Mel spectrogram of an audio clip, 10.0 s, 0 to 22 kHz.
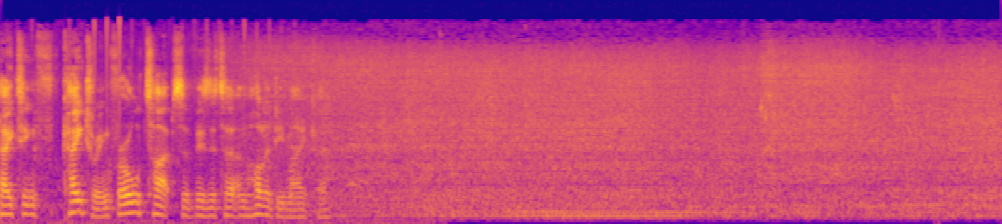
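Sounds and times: wind: 0:00.0 - 0:10.0
engine humming: 0:02.1 - 0:10.0.

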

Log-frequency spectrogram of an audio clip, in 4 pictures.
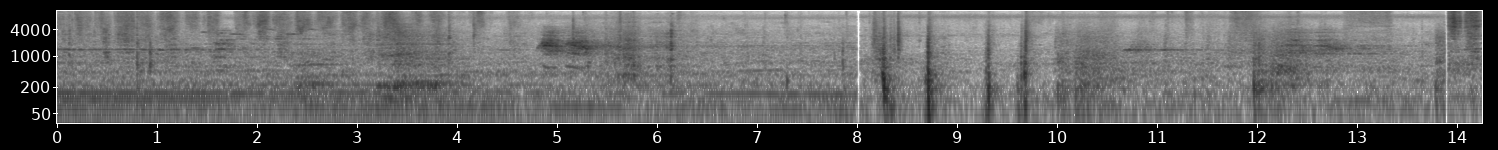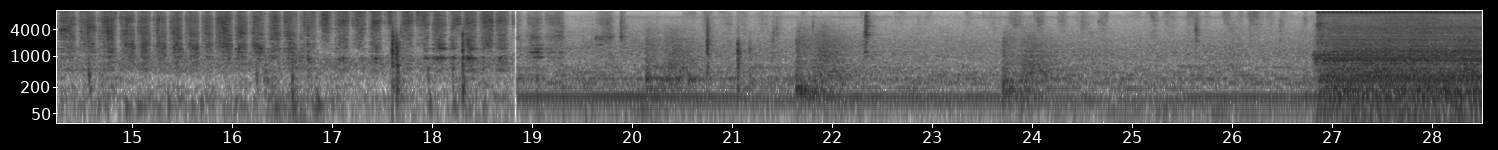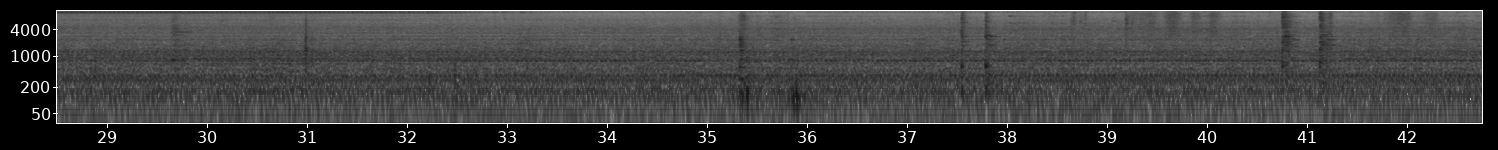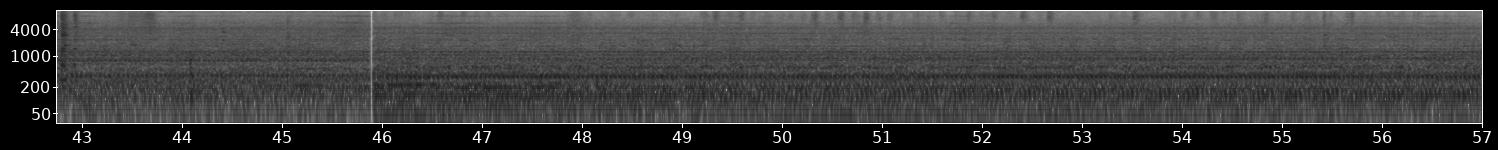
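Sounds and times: machine noise with high whine: 0:00.0 - 0:03.8, 0:26.8 - 0:57.0
rhythmic scraping strokes: 0:00.0 - 0:04.8.

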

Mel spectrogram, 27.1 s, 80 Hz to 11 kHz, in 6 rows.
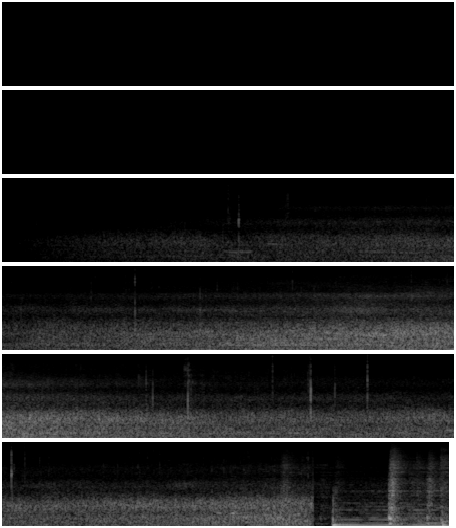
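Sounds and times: minibus tyres on wet cobbles: 0:09.1 - 0:26.0
car passing: 0:09.3 - 0:27.0.

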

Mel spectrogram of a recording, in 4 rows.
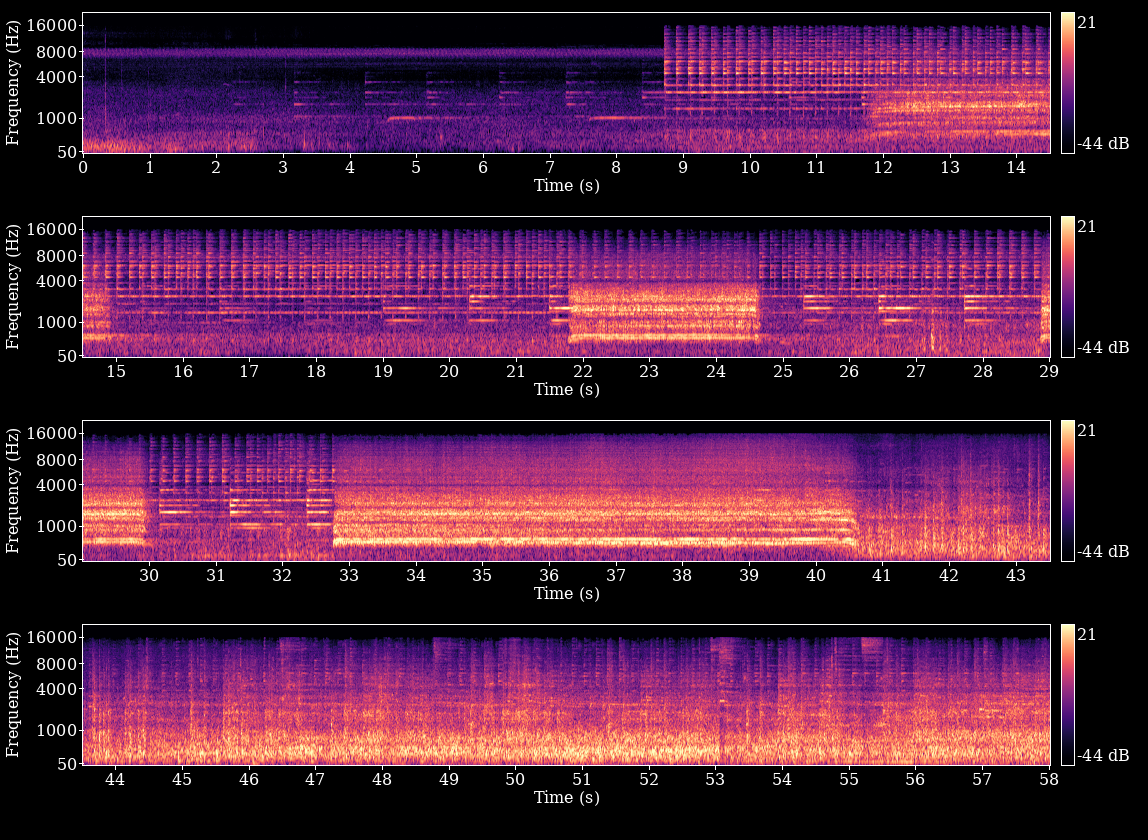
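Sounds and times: steam locomotive exhaust: 0:00.0 - 0:02.6, 0:08.2 - 0:58.0
steam whistle blasts: 0:11.7 - 0:15.2, 0:21.6 - 0:24.9, 0:28.8 - 0:30.2, 0:32.8 - 0:40.8.

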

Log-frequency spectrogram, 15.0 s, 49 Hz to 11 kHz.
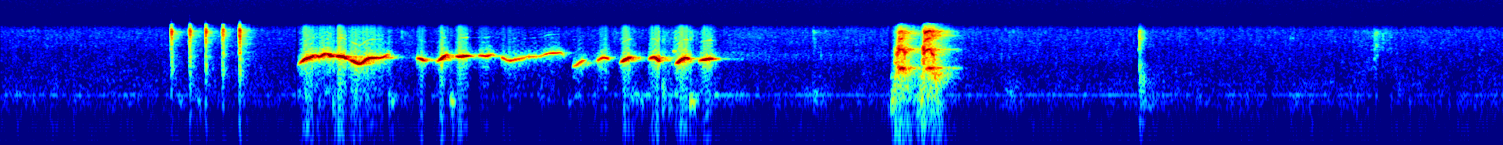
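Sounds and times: quick clicks: 0:01.7 - 0:02.6
person whistling: 0:03.0 - 0:07.2.

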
